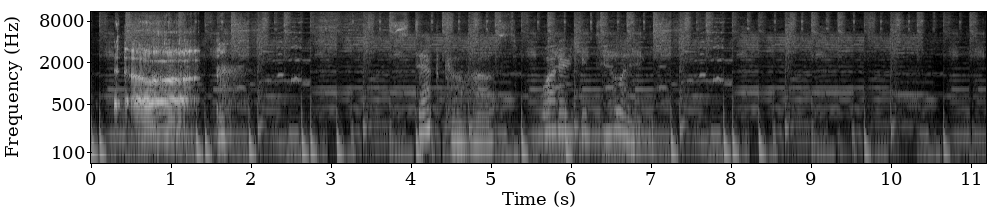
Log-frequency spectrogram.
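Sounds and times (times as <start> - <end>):
steady thumping rhythmic beat: 0.0 - 3.1, 5.4 - 8.2
speech: 0.2 - 0.9, 4.1 - 7.4
loud drawn-out burp: 0.2 - 1.9.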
